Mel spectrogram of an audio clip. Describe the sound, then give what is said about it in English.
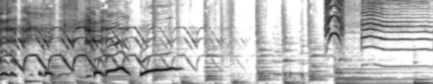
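A toy fire truck's electronic siren wails in rapid, tinny up-and-down sweeps, loud, shifting through several warbling patterns and ending in steady electronic tones. “It's got a siren.”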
